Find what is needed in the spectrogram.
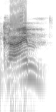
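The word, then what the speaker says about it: Khyme: much back over it uh in where in chime the the capital city i'm how do you spell that one it's k-h-y-m-e this is more to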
